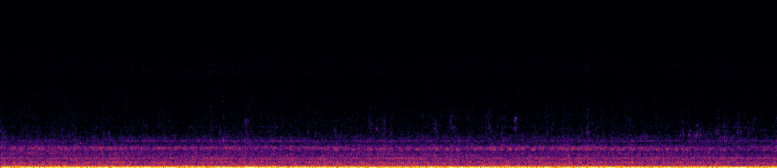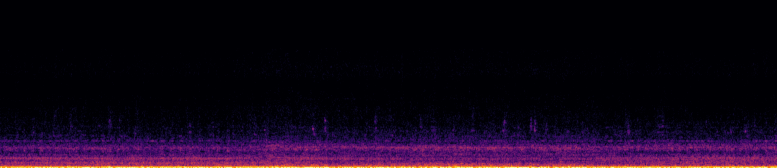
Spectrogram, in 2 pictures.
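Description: Western Star semi truck's diesel engine running steadily at highway cruise, heard from inside the cab as a constant low rumble with an even hum, over tyre and road noise.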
